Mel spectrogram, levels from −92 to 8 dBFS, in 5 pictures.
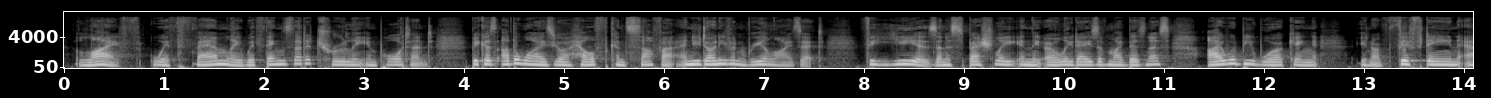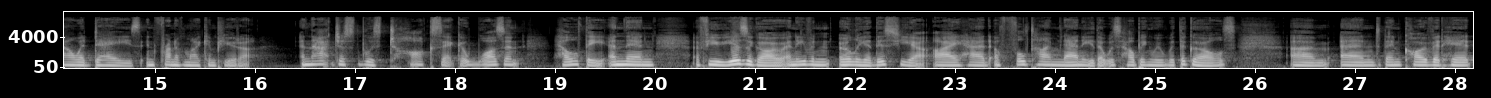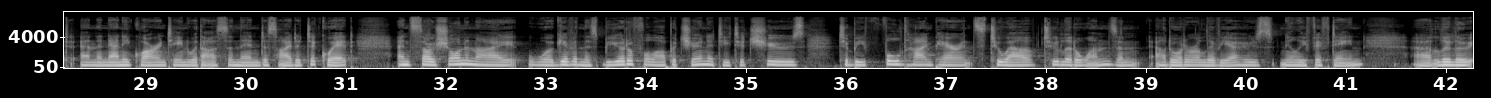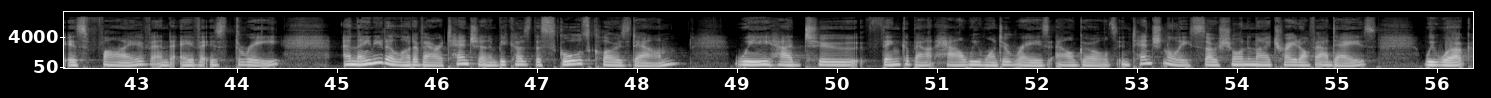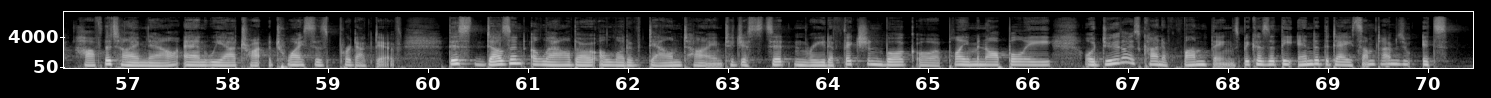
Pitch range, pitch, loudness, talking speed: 160-190 Hz, 175 Hz, -24 LUFS, 180 wpm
